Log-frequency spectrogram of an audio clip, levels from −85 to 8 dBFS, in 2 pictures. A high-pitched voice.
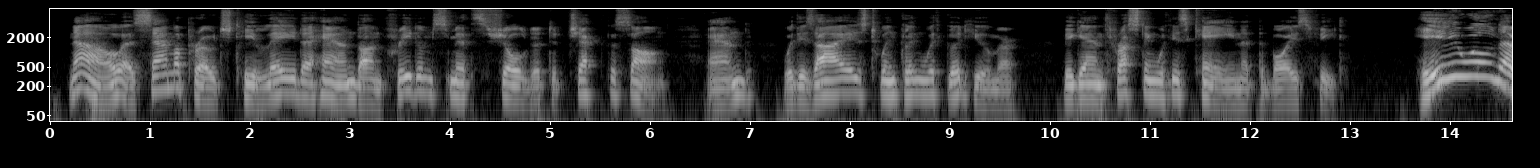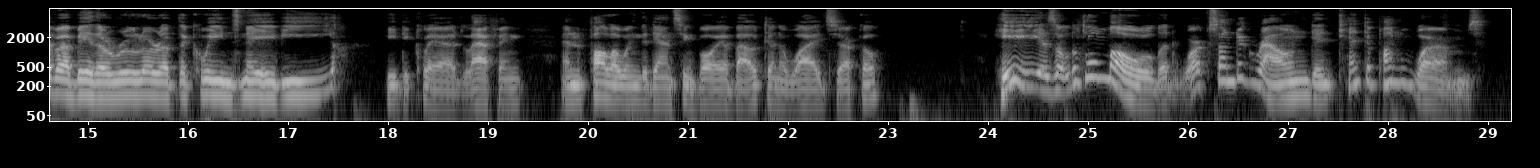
No: low, 125 Hz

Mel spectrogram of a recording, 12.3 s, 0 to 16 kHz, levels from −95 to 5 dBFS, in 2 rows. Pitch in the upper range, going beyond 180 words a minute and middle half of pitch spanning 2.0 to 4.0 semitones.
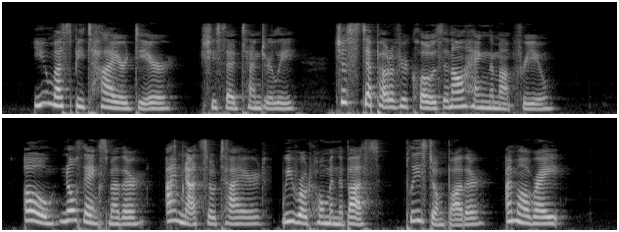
No: high, 215 Hz; average, 200 wpm; average, 4.8 semitones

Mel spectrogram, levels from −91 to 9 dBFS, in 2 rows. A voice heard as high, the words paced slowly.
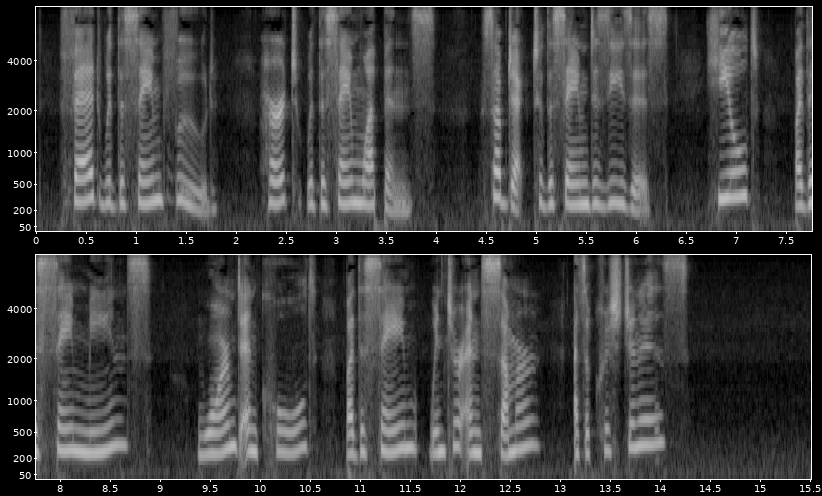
Yes: very high, 270 Hz; slow, 130 wpm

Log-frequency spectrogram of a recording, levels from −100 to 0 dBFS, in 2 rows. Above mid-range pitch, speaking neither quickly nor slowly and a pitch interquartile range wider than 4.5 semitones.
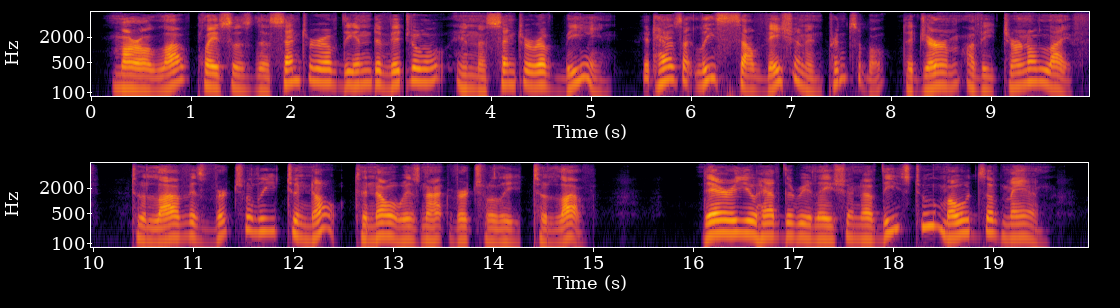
No: medium, 150 Hz; average, 145 wpm; wide, 5.4 semitones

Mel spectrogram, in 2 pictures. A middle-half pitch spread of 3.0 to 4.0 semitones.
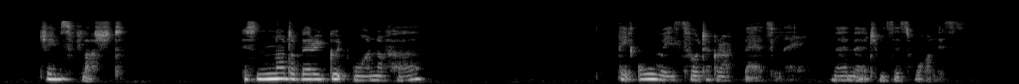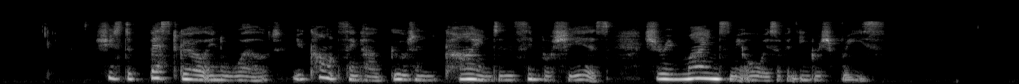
Yes: average, 3.7 semitones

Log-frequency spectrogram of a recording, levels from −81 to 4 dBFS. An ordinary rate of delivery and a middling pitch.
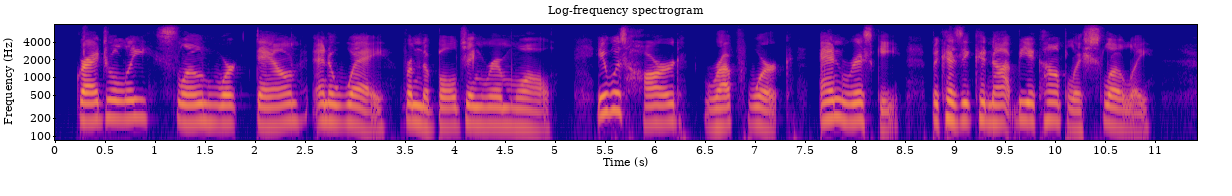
No: slow, 130 wpm; medium, 170 Hz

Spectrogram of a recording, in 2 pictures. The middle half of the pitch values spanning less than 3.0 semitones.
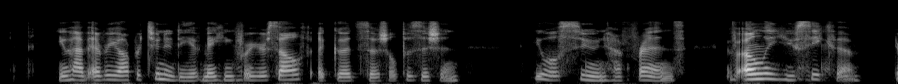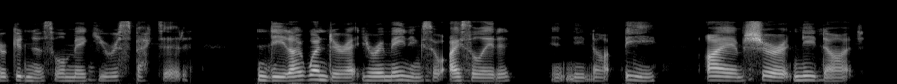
Yes: narrow, 2.6 semitones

